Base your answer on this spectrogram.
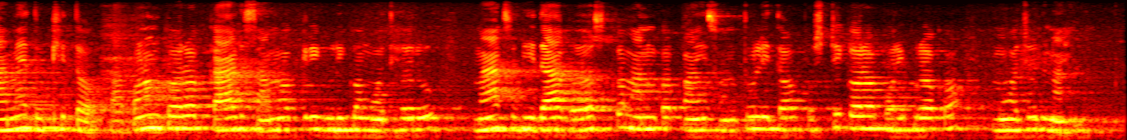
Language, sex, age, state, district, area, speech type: Odia, female, 45-60, Odisha, Boudh, rural, read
